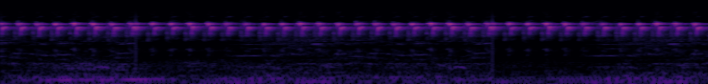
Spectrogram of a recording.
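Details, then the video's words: Bar-winged prinia singing, used as a decoy sound to attract prinias in forest: a continuous train of sharp, high, evenly spaced chip notes, close to three per second, with a brief click twice. "SUARA PIKAT CIBLEK SAWAH SANGAT COCOK UNTUK SUARA PANCINGAN PIKAT PRENJAK KLIK DI HUTAN"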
